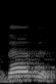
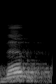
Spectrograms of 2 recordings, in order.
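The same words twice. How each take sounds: First: The final consonant is released with a bounce. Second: The final consonant is held without any release. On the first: "kalau dilepaskan mantul" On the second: "langsung ditempelkan gigi atas dengan ujung lidah"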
